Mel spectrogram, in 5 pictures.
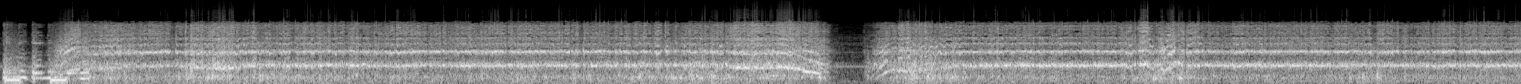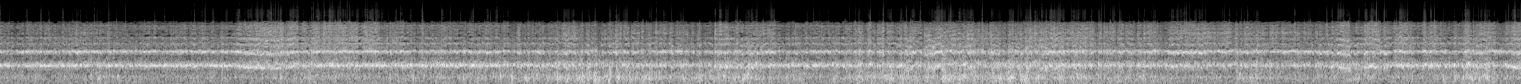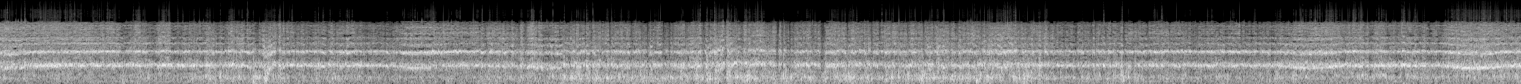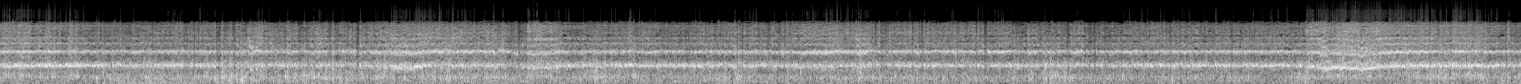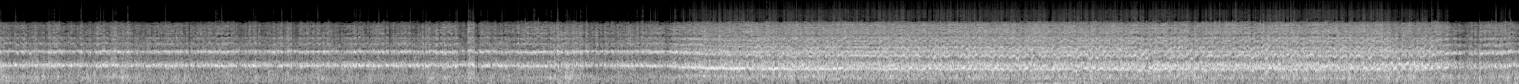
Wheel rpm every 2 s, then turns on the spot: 110, 230, 230, 230, 120, 230, 230, 230, 230, 230, 240, 230, 220, 230, 230, 230, 230, 230, 230, 240, 240, 230, 230, 230, 230, 230, 230, 230, 230, 230, 230, 230, 230, 230, 210, 210, 210, 210.
none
